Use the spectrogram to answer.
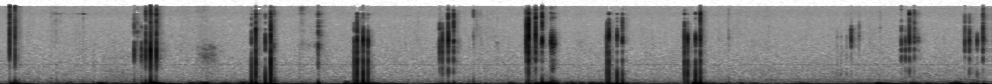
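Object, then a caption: Small frosted glass dropper bottle. Long nails tap and scratch a small frosted glass pipette dropper bottle with a label, held sideways, on both the glass and the label. Quiet, irregular bursts of sharp, bright clicks and brief scratchy swipes stand out against a low, soft background rumble. Each tap cuts off almost at once with no ringing.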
